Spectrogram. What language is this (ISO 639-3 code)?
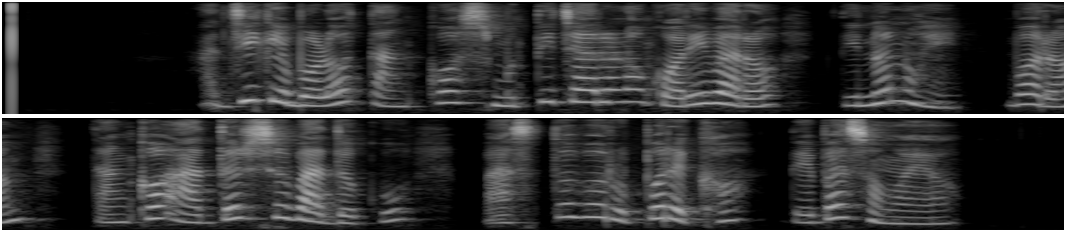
ori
